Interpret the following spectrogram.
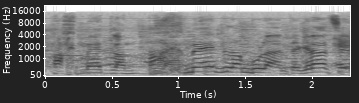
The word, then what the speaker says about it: Ahmed: Ahmed, come pronuncialo? Ahmed l'ambulante.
